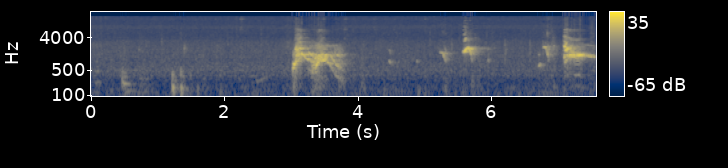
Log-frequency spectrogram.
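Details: Young Siberian Husky yelling at its littermates, giving soft early yips, then a loud strained yelping cry lasting about a second, followed by sharper high yips and a final loud cry.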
